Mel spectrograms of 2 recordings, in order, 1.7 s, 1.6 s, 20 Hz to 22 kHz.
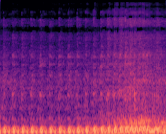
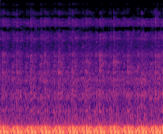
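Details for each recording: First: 1995 Honda Shadow VLX 600 (VT600CD) V-twin with open pipes, on an auxiliary fuel supply with a freshly charged battery after an earlier backfire: uneven idle lope, then crisp clean blips; sounds healthy, though the carbs may need syncing. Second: 1995 Honda Shadow VLX 600 VT600CD with stage 3 jet kit, open exhaust, K&N filter, after cleaning the fuel petcock: lumpy, loping V-twin idle that won't settle; owner suspects carbs need synchronizing.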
